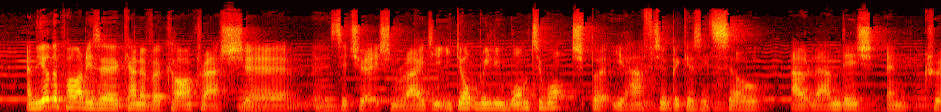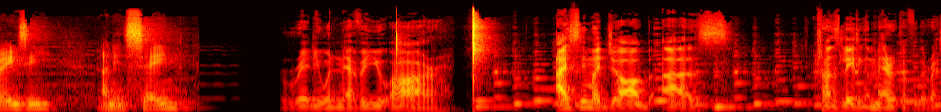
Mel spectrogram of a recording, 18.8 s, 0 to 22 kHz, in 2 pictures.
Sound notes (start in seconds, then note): 14.1 clapper clicking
